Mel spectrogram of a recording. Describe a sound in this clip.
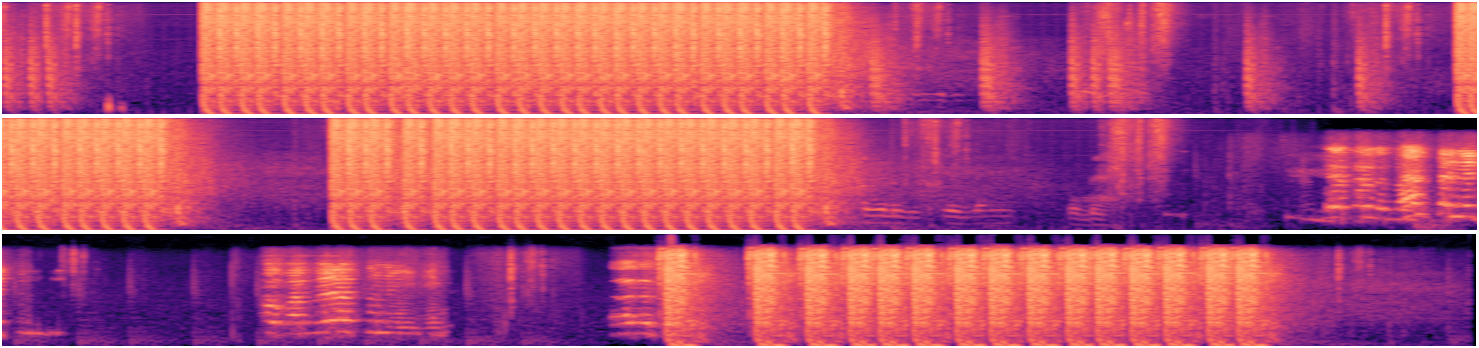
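A rifle fires in rapid bursts of automatic shots.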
